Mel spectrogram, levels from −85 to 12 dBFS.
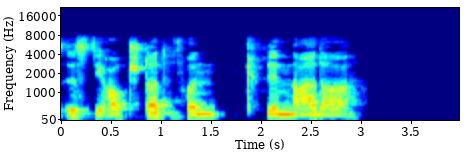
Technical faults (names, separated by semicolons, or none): DAB burbling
